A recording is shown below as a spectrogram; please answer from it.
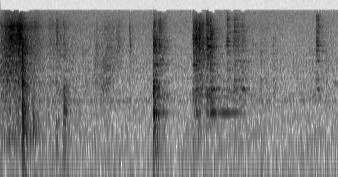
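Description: A shot-up tin can, nearly cut in two, being picked up and handled: several light metallic clinks and clatters over the first three seconds, one with a brief ringing tone.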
